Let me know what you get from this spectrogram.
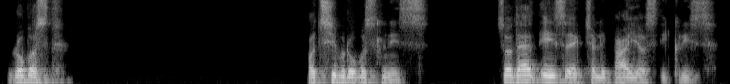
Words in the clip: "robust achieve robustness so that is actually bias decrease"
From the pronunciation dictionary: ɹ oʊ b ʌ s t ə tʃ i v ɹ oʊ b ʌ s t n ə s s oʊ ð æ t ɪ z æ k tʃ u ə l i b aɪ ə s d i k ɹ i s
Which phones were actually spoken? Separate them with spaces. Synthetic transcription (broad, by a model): ɹ oʊ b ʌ s t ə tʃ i b ɹ oʊ b ʌ s t n ə s s oʊ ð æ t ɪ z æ k tʃ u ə l i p aɪ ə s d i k ɹ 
